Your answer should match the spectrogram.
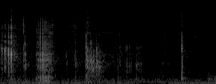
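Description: A page of a hardcover picture book being turned by hand: a few quick papery swishes and rustles in the first second, then a light tap near the end as the page settles.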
